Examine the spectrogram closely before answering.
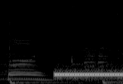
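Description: A phone line ringing on an outgoing call: a loud, steady single-pitched ringback tone starts partway in and holds unbroken to the end, after a brief muffled sound at the start.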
